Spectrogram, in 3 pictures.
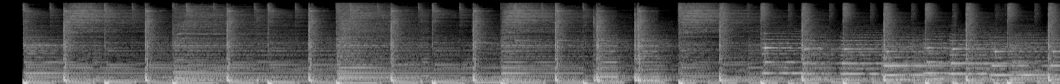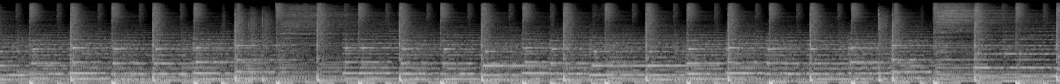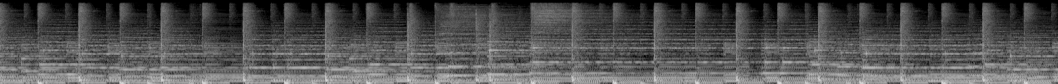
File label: jive, ballroom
